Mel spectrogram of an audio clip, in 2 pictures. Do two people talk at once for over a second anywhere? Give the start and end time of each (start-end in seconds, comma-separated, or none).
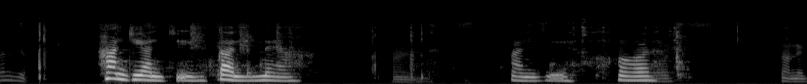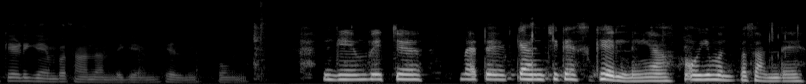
none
